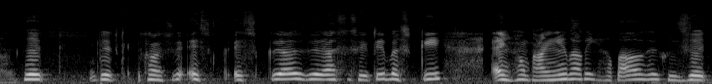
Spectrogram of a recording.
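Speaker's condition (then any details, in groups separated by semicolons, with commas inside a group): Cerebral palsy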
